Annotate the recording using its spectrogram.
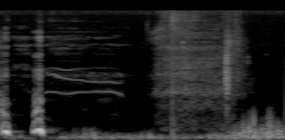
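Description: A domestic cat meowing briefly near the start: a short call, then a thin, faint, high mew.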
